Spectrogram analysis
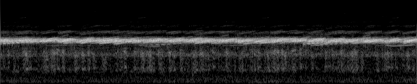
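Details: Frogs calling at a vernal pool before spring, 17 March 2016: a dense, unbroken chorus of many high, shrill peeping voices merging into one steady ringing band, with faint scattered lower trills beneath.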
